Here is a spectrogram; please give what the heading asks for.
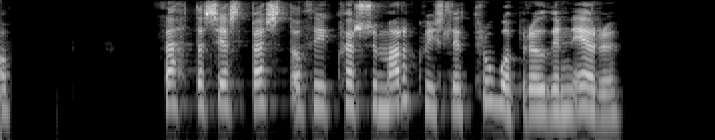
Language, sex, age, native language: Icelandic, female, 30-39, Icelandic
